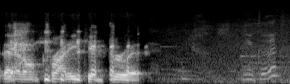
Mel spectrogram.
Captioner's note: laughs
